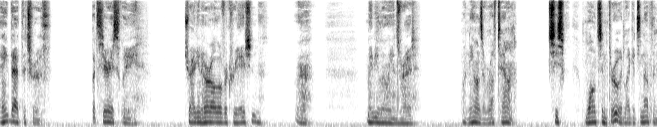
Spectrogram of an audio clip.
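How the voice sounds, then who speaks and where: Using a put-on character voice, a raspy man at medium pitch speaks at a fairly slow pace with long, frequent pauses and ordinary pitch variation. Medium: video game. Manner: laid-back, wry.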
